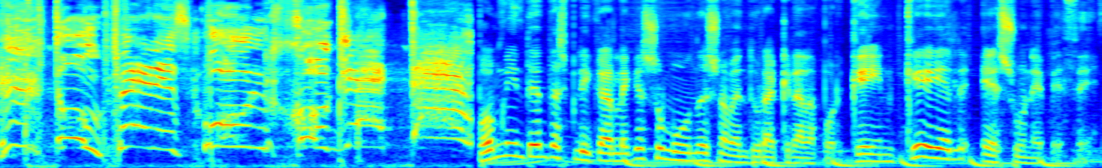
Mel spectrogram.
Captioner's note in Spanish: grito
